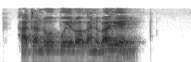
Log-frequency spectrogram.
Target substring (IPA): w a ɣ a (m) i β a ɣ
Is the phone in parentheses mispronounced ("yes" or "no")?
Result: yes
